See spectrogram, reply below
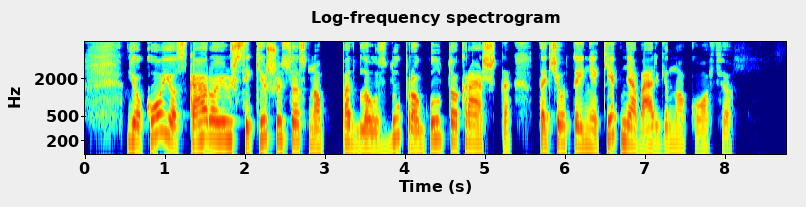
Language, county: Lithuanian, Kaunas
